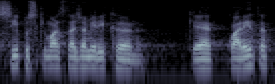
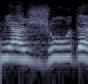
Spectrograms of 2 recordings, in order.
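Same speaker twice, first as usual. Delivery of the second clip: higher-pitched shouting; 11 semitones higher than usual. Retelling voices heard while praying at night: imitating people shouting. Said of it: "pessoas gritando".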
